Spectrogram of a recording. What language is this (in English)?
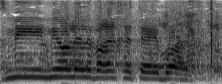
Hebrew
